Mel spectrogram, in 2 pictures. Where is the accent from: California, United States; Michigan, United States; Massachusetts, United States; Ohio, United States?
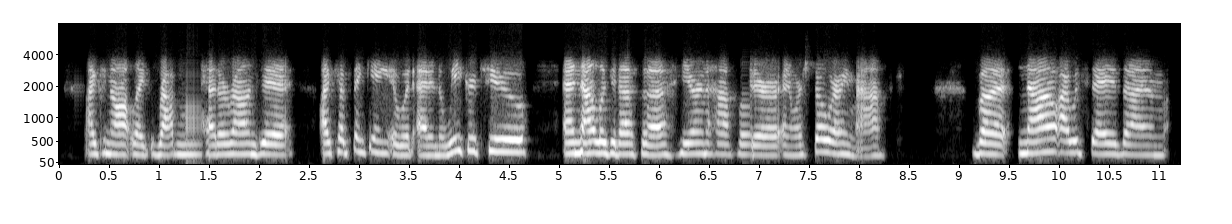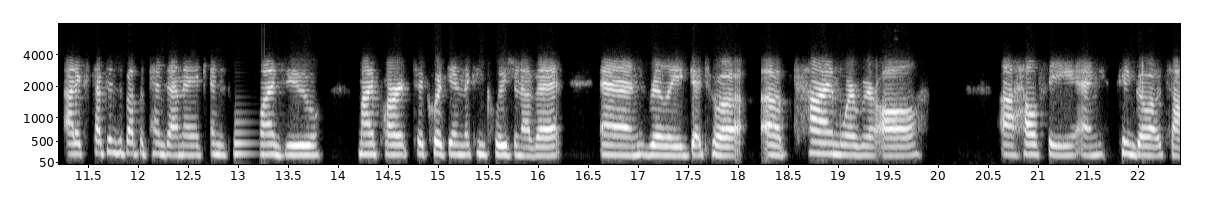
Massachusetts, United States; because I'm originally from Massachusetts.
